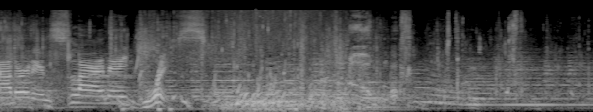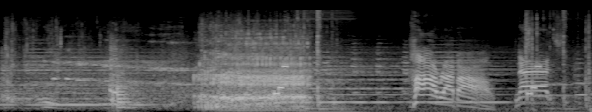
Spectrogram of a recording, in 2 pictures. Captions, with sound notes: in slimy grease. [belching] Horrible. Next.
